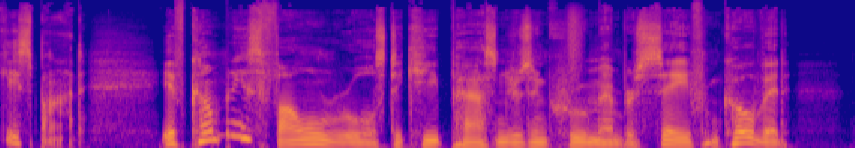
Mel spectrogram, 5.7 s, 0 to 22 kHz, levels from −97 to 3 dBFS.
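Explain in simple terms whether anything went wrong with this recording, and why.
Yes, something went wrong: a wireless microphone noise hit. The microphone's radio signal briefly faded, so the receiver's own hiss rose and covered the speech. You hear a short burst of static from about 3.76 to 3.90 seconds, right after "to keep passengers and", before "members safe".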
